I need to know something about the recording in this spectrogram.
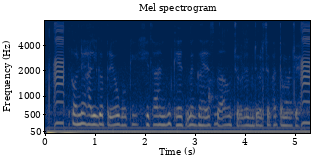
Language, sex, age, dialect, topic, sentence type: Bhojpuri, female, 18-24, Western, agriculture, question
